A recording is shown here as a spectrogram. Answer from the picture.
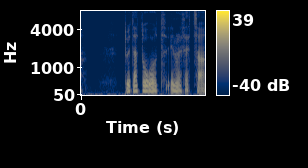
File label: "dod", Welsh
